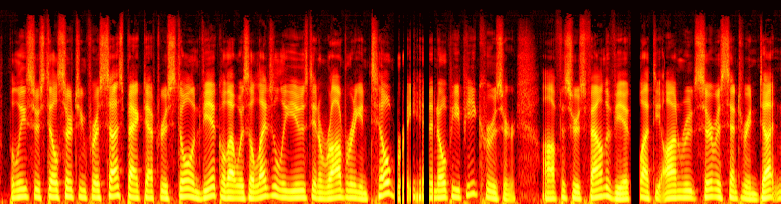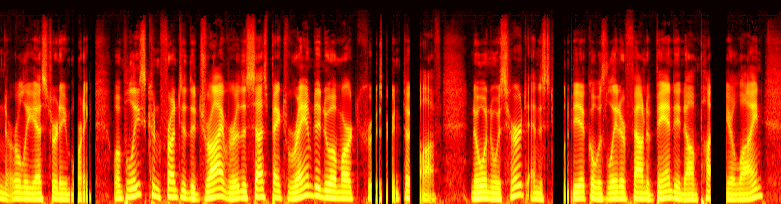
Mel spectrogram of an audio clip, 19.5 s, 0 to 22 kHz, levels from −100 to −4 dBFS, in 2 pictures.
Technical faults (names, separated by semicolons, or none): Bluetooth dropout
